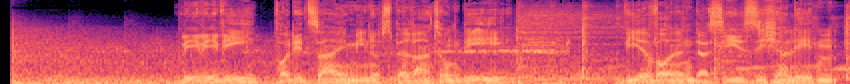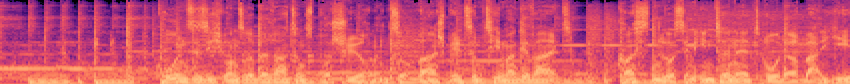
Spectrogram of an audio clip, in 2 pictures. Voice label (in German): Radiospot Polizeiberatung Gewalt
